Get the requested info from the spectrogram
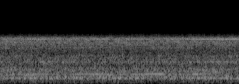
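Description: Steady rushing noise of fire-hose streams and fire-ground machinery, with a faint steady hum running under it.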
